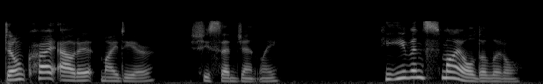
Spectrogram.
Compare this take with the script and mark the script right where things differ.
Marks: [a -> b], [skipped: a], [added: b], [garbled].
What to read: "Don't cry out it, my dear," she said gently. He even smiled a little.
"Don't cry out it, my dear," she said gently. He even smiled a little.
